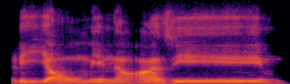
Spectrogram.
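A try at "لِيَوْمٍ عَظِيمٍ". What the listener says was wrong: Itbakkan lagi. Ada dha di sini. Liyaumin azim. Zim. Dibuat itbak dah. Zim. Agak digumpalkan sedikit suaranya di mulut kita, di lisan kita. Mungkin boleh lihat bagaimana bibir ana. Liyaumin azim, liyaumin azim, azim, zim.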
